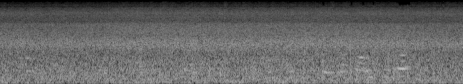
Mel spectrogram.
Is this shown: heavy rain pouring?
yes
